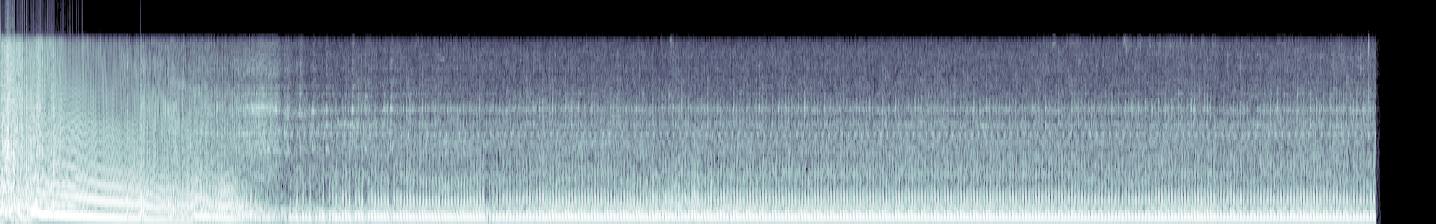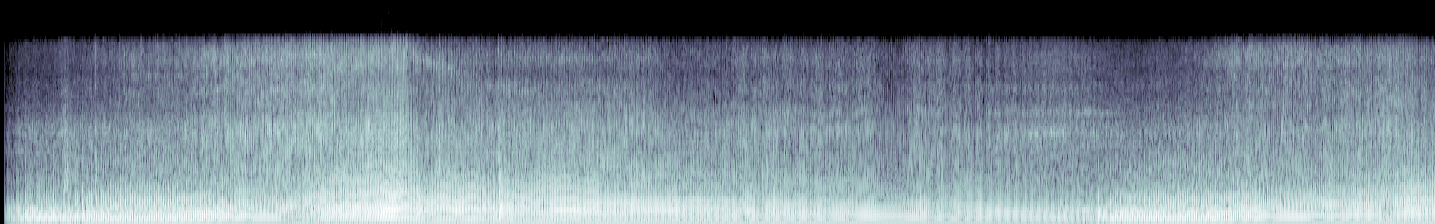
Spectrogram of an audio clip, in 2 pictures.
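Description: Mitsubishi Lancer Evolution VIII's turbocharged four-cylinder with an open downpipe: the revs fall back to a steady idle over the first couple of seconds and it idles loudly. After a short break it is heard from inside the cabin while driving, the revs climbing and falling a few times with the throttle and gear changes.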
